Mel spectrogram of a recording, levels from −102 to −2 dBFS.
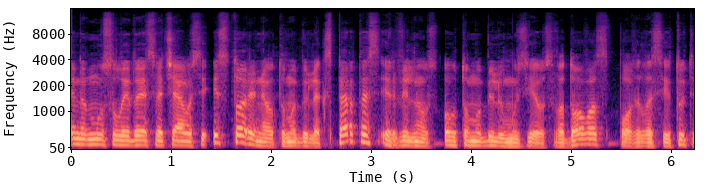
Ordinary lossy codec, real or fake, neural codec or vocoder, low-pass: AAC, 64 kbps; fake; vocoder, 44.1 kHz, 128 mel bands every 256 samples, BigVGAN v2; 14.4 kHz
